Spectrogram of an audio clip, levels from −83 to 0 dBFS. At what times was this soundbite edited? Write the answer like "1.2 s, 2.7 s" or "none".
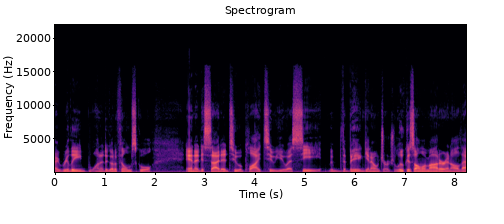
5.4 s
